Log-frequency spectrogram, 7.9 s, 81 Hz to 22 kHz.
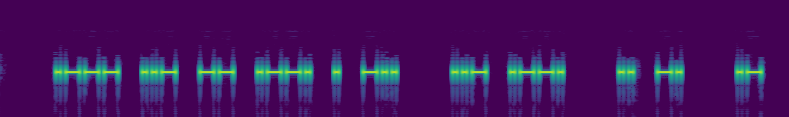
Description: Morse code, heard as a keyed tone, about 25 wpm, spaced as for 20 wpm, 700 Hz. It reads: JUMPED UP IN A
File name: Pinocchio / Pinocchio ch4 15 25 ik1hge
